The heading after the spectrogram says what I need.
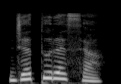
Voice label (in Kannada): "ಜಾತರಾಸಿ", Kannada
